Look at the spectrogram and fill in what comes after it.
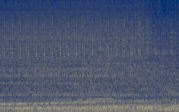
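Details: NC Miata with a Racing Beat header and mid-pipe: a steady idle with a fast, heavy clatter like valvetrain noise. With a stethoscope, the owner traced it to the intake and suspects the intake swirl flaps; ticking at idle.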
